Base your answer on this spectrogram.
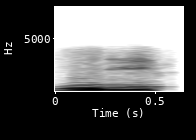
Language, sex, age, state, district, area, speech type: Urdu, male, 18-30, Bihar, Gaya, rural, conversation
